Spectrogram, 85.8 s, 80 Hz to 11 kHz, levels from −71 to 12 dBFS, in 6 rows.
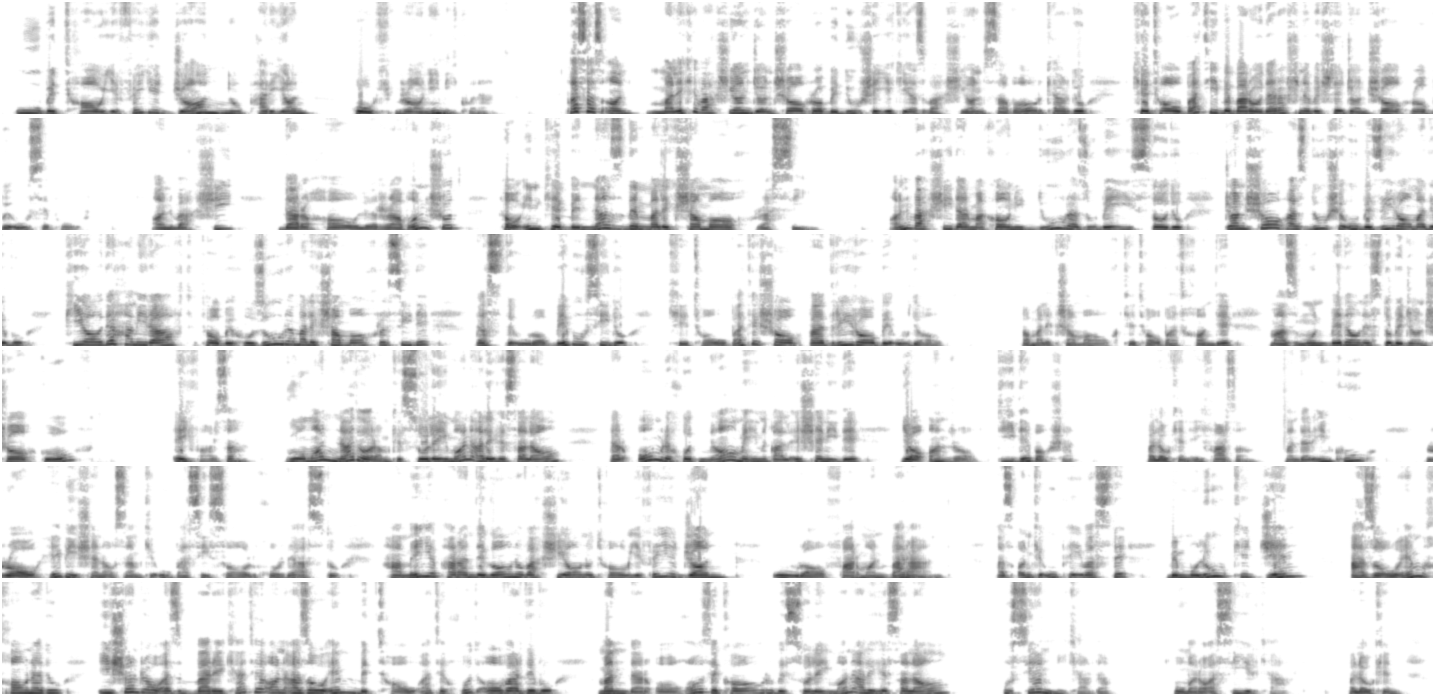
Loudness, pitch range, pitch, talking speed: -16 LUFS, 185-240 Hz, 210 Hz, 125 wpm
